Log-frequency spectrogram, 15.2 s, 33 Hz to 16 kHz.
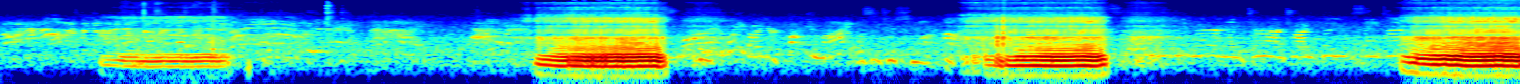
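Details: Man snoring at 4am: loud, deep, vibrating snores every four to five seconds, with quiet breathing and faint background talk between them.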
